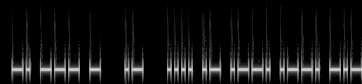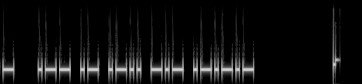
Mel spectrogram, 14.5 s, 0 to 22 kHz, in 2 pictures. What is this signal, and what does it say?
Morse code, heard as a keyed tone, about 17 wpm, 700 Hz. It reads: NOT A HAPPY WALK.
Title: Sentences from Top 1000 Words - Review Part 1 - 17wpm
